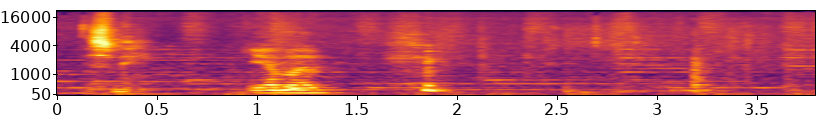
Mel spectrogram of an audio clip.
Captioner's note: chuckles; soft rock music continues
